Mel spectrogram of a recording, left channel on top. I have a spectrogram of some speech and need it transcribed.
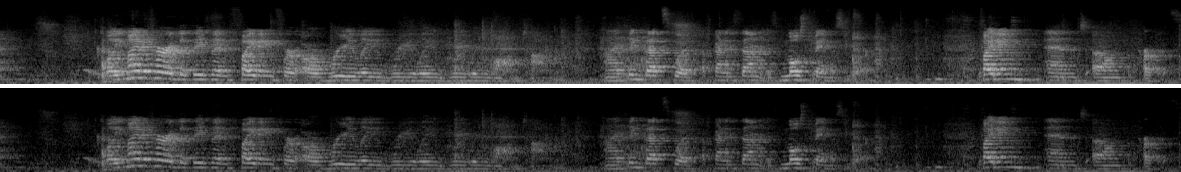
Well, you might have heard that they've been fighting for a really, really, really long time. And I think that's what Afghanistan is most famous for. Fighting and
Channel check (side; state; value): right; quieter; 8.7 dB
